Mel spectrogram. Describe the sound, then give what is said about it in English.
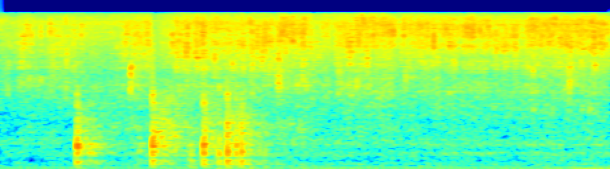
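Running tap water rushes steadily over salted cabbage being washed by hand, with a few sharp splashes and knocks in the first couple of seconds before the flow continues alone. “I'm just washing away the excess salt here.”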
